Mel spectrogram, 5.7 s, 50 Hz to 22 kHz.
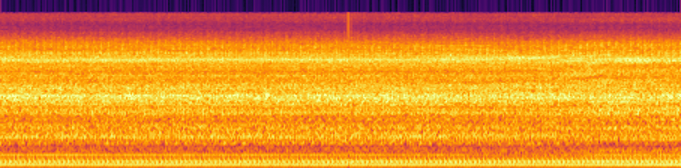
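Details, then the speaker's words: Truck diesel just started, about 40 psi oil pressure, smoke mostly cleared; despite comments that it was missing, idle is an even, steady clatter with no skips or stumbles, smooth regular firing, healthy engine. "Somebody said in the comments it was missing. That sounds like a sewing machine to me, boys."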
